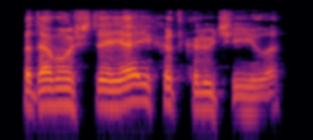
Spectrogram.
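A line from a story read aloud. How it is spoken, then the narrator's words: Calm. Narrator (Russian): спокойно сказала девушка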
